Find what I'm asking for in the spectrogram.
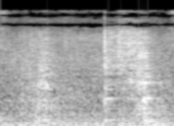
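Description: Ginger garlic paste stirred into curry with oil in a pan, a brief close scrape and soft sizzle with a sharper stirring stroke partway through.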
